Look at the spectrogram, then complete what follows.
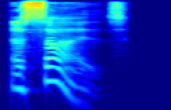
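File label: "assize", British English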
